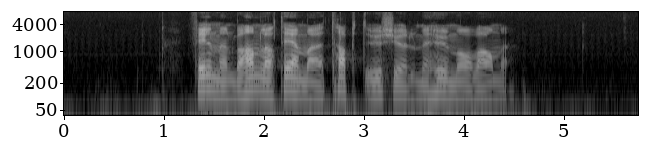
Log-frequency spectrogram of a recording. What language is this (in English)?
Norwegian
